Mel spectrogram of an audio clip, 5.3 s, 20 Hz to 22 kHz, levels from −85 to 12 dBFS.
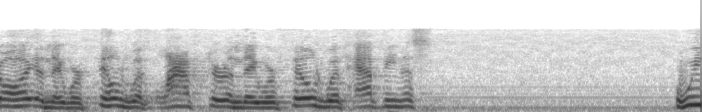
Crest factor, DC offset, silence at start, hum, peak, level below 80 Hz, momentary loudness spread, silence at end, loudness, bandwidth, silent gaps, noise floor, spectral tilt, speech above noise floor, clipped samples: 12 dB; under 0.1%; 0 s; none; -2 dBFS; -48 dBFS; 7 LU; 0 s; -15 LUFS; 7.6 kHz; none; -40 dBFS; -6 dB/octave; 25 dB; under 0.1%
